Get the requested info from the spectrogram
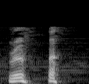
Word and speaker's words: Rumer: Rumour, or Rumma, I like to call her Rumma because it's spelled R-U-M-E-R, but Rumma.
